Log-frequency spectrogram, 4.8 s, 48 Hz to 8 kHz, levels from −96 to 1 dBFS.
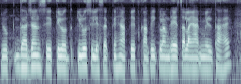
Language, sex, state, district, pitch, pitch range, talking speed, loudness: Hindi, male, Bihar, Bhagalpur, 130 Hz, 125-135 Hz, 210 wpm, -16 LUFS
